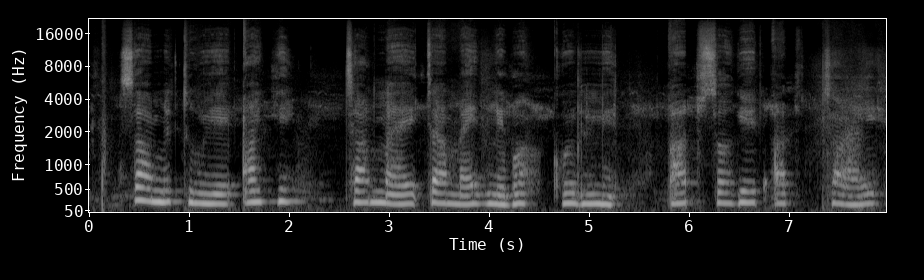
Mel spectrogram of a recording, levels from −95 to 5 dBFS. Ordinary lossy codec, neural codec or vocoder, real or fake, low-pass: none; codec, 44.1 kHz, 3.4 kbps, Pupu-Codec; fake; none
